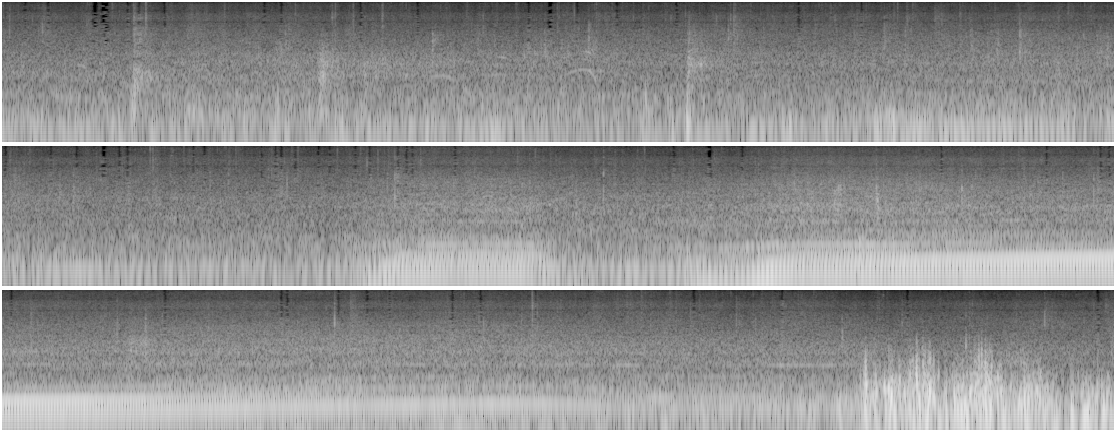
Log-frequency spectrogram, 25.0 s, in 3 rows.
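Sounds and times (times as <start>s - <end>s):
vehicle engine humming: 6.6s - 25.0s.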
